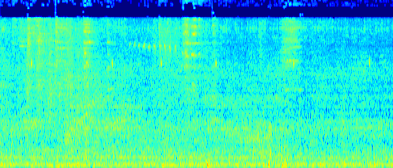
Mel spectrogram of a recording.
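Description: Freight train tank cars and a lumber flatcar rolling past, their steel wheels rumbling and clacking on the rail joints, with a brief faint wheel squeal about three seconds in.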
